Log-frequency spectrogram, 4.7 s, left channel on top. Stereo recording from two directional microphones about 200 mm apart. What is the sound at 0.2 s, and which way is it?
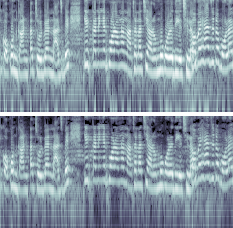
A woman's voice, 15° left (ahead or behind).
